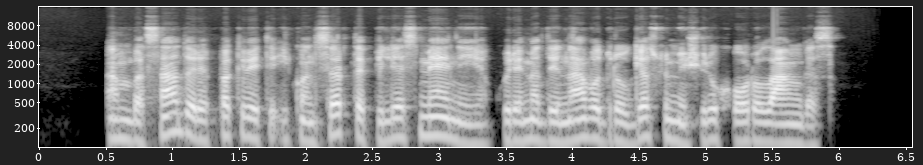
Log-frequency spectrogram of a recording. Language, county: Lithuanian, Šiauliai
